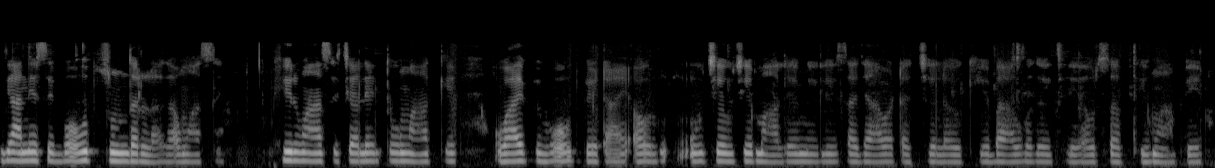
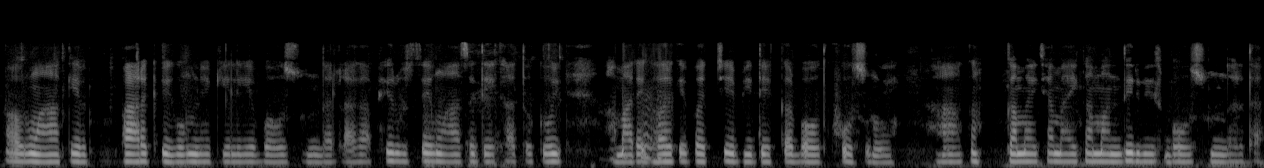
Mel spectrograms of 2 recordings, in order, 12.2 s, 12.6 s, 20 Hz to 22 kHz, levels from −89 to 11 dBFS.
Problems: constant background noise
